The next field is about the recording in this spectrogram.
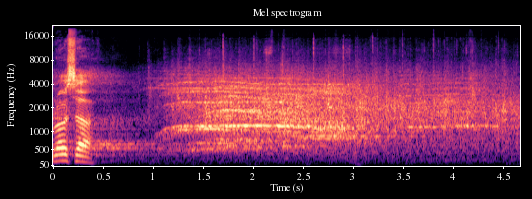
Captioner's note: applause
